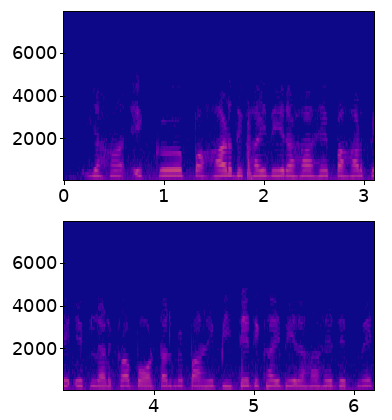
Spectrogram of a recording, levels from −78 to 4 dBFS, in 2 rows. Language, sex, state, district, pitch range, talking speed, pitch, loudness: Hindi, female, Jharkhand, Sahebganj, 235-250 Hz, 195 wpm, 240 Hz, -47 LUFS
